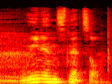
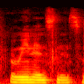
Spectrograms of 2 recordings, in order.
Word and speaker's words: Wiener Schnitzel: Wiener Schnitzel. Wiener Schnitzel.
